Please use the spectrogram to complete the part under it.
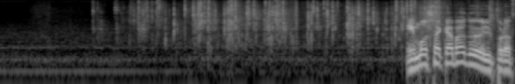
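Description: Plastic film crinkles and rustles as it is peeled off.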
